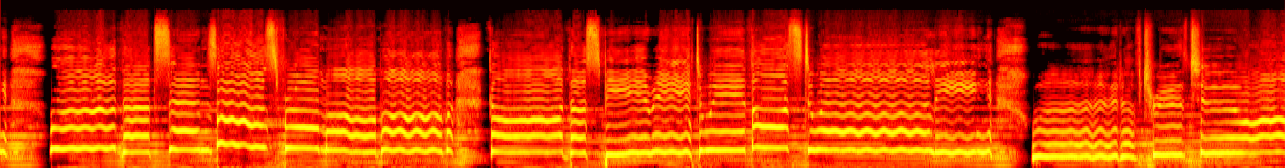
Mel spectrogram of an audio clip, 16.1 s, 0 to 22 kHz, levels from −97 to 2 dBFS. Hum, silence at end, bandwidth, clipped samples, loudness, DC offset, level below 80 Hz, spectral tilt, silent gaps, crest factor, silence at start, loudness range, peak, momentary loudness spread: none; 0 s; 16.5 kHz; under 0.1%; -23 LUFS; under 0.1%; -56 dBFS; -2.5 dB/octave; none; 16 dB; 0 s; 2 LU; -8 dBFS; 4 LU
